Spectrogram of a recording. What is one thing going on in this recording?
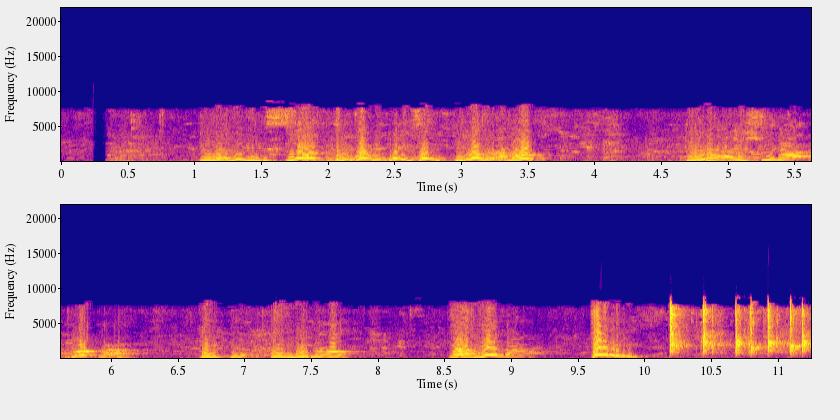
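A man announces loudly outdoors.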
